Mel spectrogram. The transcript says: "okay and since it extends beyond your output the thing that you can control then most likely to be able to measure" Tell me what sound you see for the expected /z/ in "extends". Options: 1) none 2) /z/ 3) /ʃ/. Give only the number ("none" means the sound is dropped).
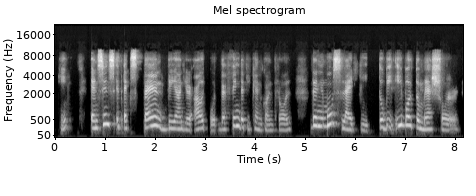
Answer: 1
